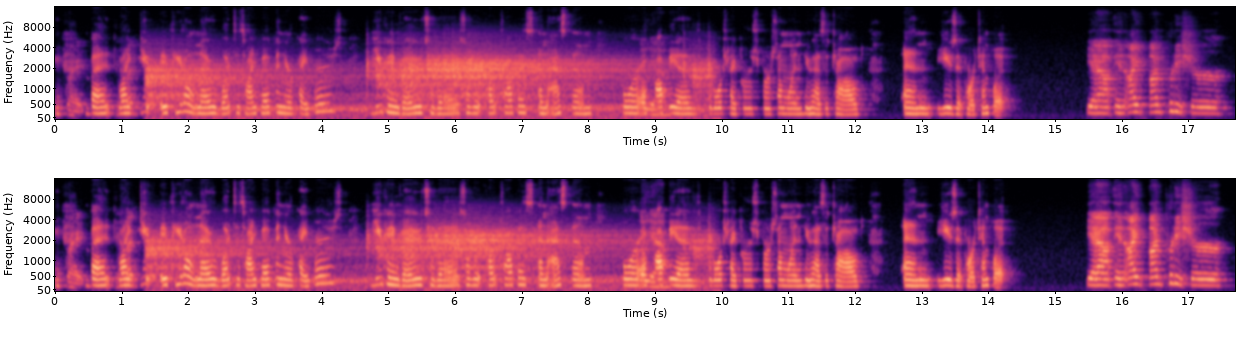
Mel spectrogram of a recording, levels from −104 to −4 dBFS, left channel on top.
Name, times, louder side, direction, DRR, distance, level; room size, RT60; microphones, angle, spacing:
voice 1, 0.0-4.2 4.7-8.0 8.5-12.1 12.7-14.2, right 2 dB, 15° right, 0.4 m, -24 dB
voice 2, 0.9-1.5 8.7-9.2 15.5-17.5, right 5 dB, 50° right, 0.8 m, -26 dB
sound 1, 1.3-9.9, left 2 dB, 20° left, 1.7 m, -30 dB
16.0 x 8.9 x 3.7 m
head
